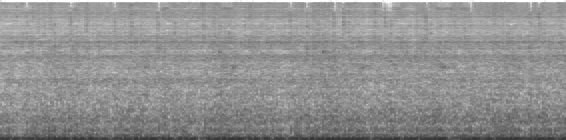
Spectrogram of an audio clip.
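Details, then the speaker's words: Carbureted engine with choke being pushed in gradually: low, even engine rumble settling to a steady beat with no misses or stumbles as the choke comes in; idle smoothing out. "See how it smooths out? That's a beautiful thing."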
